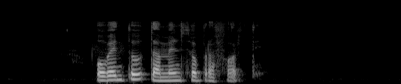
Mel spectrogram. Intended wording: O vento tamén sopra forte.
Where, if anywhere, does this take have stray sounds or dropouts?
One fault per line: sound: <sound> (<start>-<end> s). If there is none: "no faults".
no faults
